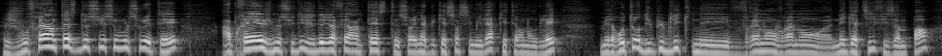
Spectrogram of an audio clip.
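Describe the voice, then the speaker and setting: A man's voice: fairly high pitch, fast talker, a little mellow. A tech YouTuber walking through the apps on his phone in a chatty, blunt, slangy way, often repeating words. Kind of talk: casual phone app walkthrough.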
